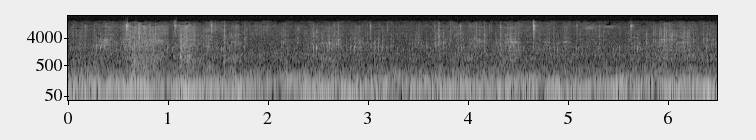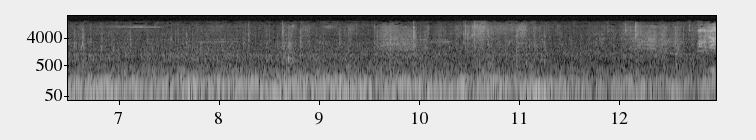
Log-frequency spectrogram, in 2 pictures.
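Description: Steady low rumble of a car's engine and tyres heard from inside the cabin, rolling slowly over a rough, patched asphalt lane, with faint small knocks from the bumps.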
